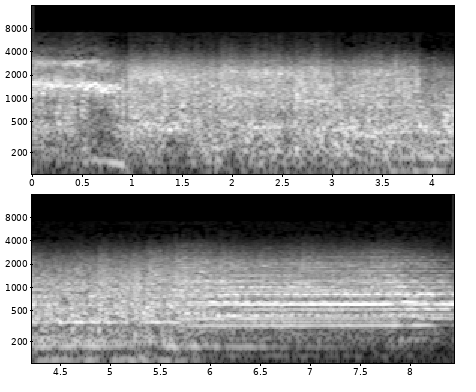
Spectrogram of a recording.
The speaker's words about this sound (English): On an icy road in midsummer, two cars slide into each other, something that usually happens only in midwinter.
